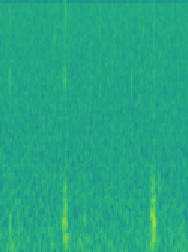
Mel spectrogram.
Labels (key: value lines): label: ambient
recorder: HydroMoth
